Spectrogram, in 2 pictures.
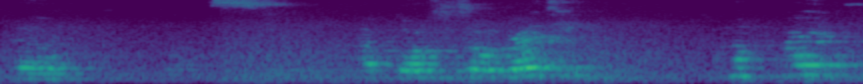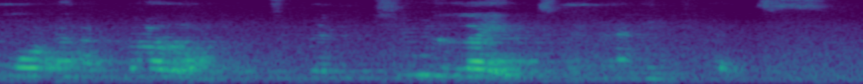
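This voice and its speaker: A woman's voice: expressive, normal speed. A young woman acting a suave, menacing professor and secret spy in a radio play, polite and coolly threatening. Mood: smoothly menacing. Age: teenager. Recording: echoey, distant livestream with loud rumbling noise.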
